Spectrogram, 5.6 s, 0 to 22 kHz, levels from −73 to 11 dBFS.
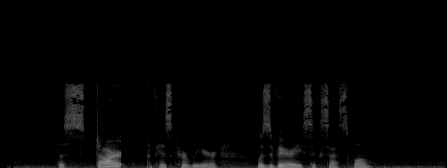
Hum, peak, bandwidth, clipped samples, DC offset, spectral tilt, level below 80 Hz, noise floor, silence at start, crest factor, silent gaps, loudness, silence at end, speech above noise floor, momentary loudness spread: none; -16 dBFS; 11.5 kHz; under 0.1%; under 0.1%; -5.5 dB/octave; -62 dBFS; -59 dBFS; 0.15 s; 22 dB; none; -37 LUFS; 0.05 s; 23 dB; 20 LU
